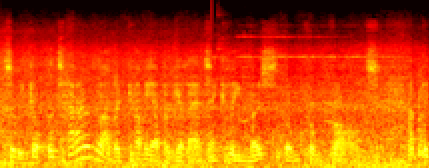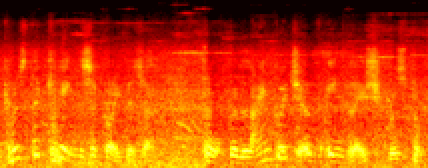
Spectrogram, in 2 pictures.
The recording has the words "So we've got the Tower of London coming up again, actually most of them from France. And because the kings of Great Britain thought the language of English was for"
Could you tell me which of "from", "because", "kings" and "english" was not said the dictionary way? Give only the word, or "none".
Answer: none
